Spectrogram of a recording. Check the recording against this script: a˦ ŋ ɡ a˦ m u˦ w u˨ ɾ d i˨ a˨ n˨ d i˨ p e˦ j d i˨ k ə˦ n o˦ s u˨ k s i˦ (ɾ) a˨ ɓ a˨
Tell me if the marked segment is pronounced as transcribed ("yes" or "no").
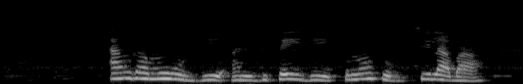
no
